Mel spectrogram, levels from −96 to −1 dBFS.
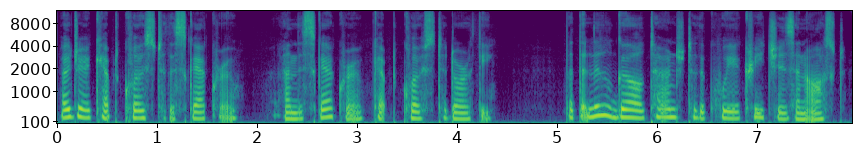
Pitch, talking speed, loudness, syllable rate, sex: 215 Hz, 180 wpm, -22 LUFS, 5.8 syllables/s, female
